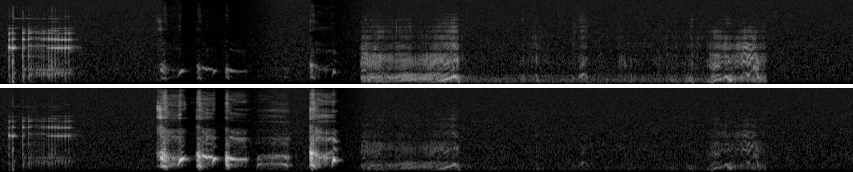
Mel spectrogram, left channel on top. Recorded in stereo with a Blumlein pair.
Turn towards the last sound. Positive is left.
turn(degrees=60)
